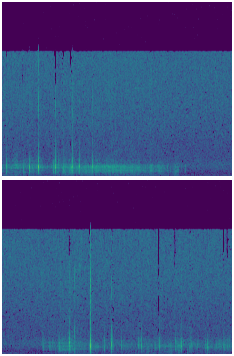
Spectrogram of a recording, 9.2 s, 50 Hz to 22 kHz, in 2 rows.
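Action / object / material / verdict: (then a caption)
tap / spiral-bound laminated hardcover book / laminated board / none. Long stiletto nails tap and scratch the closed laminated board cover of a spiral-bound hardcover cookbook. Quick, dry clicks centered near 1 kHz mix with a soft scratching hiss over the first few seconds, then a near-silent pause. A second run of sharp, scattered taps follows.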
